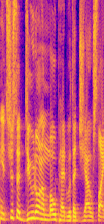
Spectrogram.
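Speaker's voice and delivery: ordinary delivery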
